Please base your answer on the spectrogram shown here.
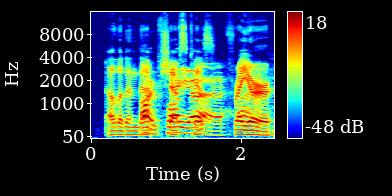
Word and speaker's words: Freyr: wrong other than that freyer not Freya freyr yeah you need to you need to be uh careful how you pronounce them no it's anger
